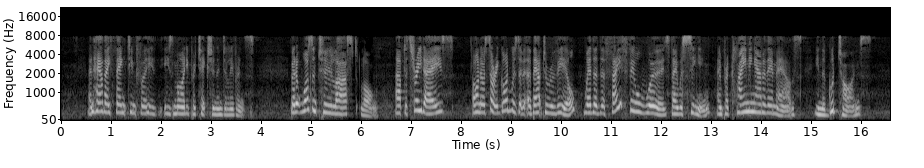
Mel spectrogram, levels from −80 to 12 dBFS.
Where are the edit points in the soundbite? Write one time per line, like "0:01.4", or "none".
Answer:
0:06.6
0:10.4
0:13.0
